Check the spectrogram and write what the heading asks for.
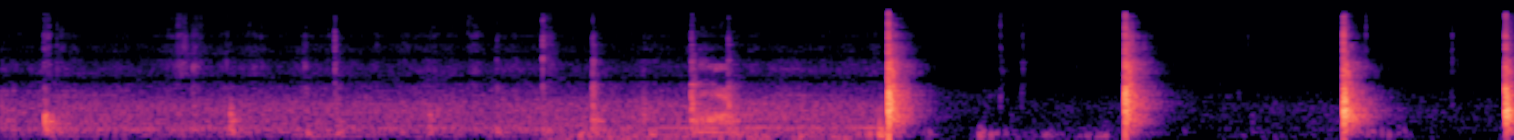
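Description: Hatchet chopping across the grain of a piece of wood, four sharp blows about a second apart starting about halfway through, after some lighter knocks.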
